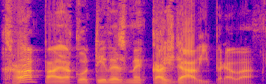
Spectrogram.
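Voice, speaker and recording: A man voicing a coarse, grumbling fisherman foreman in a read-aloud story, with raised, louder delivery. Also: low voice, big pitch swings, full character voice. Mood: coaxing. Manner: grumbling, swearing in folksy oaths. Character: gruff middle-aged male foreman, a coarse-mouthed fisherman.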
